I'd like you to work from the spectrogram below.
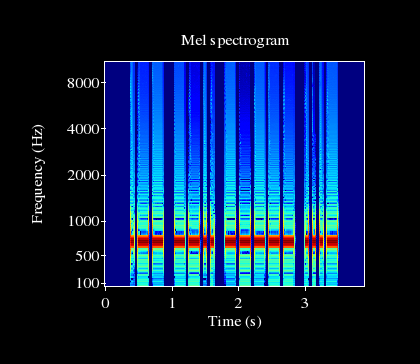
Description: Morse code, heard as a keyed tone, about 22 wpm, 700 Hz. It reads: WZ0V
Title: USA Call Signs - 4 Characters - Repeated 3x - 22wpm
